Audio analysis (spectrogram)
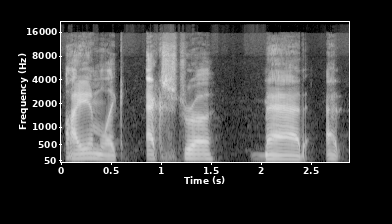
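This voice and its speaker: A man's voice: on the low side, steady tone, slow pace, fairly bright tone, a little hiss or hum. A man who is a guest on a casual sports podcast, agreeing readily and laughing easily as he talks.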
